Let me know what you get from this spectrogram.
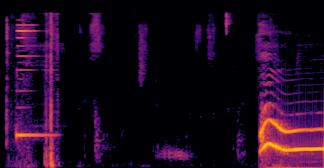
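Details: A family dog indoors at home: after a few soft knocks and household clatter, a loud steady howl begins, briefly rising then holding one even pitch to the end.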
